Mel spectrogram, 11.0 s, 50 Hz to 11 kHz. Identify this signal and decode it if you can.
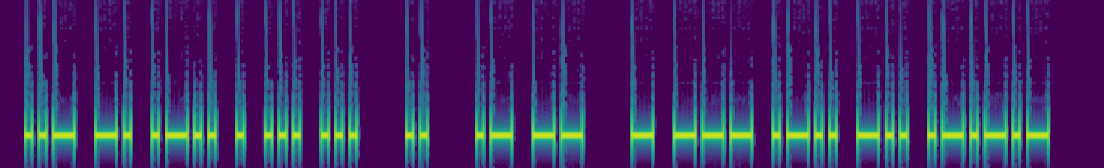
Morse code, heard as a keyed tone, about 17 wpm, 700 Hz. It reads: UNLESS I AM TOLD.
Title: Sentences from Top 1000 Words - Review Part 6 - 17wpm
